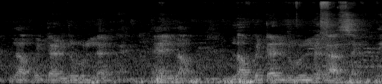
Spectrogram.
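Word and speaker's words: L'Hôpital: तो ये एल हॉपिटल rule, लेकिन कहलाता है, ये प्रोनाउंस ये होता है लॉपिटल रूल।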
